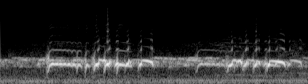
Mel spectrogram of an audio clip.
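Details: Zebra dove, Perkutut Cemani type, kept as a contest bird: two bursts of quick bubbling coo notes, each rolling rapidly at a steady pitch with a brief pause between.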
